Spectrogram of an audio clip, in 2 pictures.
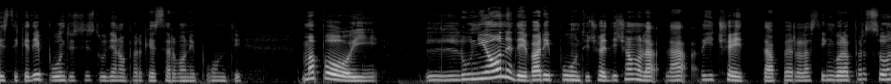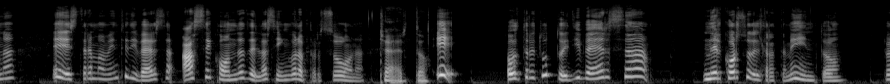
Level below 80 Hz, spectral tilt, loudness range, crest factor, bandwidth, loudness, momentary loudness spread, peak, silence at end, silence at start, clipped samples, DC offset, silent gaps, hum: -58 dBFS; -4 dB/octave; 5 LU; 24 dB; 17.5 kHz; -25 LUFS; 14 LU; -2 dBFS; 0 s; 0 s; under 0.1%; under 0.1%; none; none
